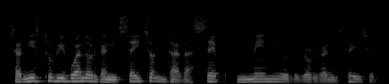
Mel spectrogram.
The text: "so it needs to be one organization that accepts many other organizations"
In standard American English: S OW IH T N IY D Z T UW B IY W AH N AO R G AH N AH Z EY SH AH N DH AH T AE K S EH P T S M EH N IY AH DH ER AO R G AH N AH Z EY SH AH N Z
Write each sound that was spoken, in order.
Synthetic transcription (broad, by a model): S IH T N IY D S T UW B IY W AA N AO R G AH N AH S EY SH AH N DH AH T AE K S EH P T M EH N IY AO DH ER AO R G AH N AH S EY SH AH N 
